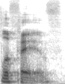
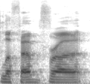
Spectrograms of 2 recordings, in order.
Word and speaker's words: Lefebvre: Next month, I'm hosting with Sarah Lefebvre. Sarah Lefebvre. I've said it wrong probably. – Mm-hmm. I think it's Lefebvre, but I said it like Lefebvre until she told me that like a month ago.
